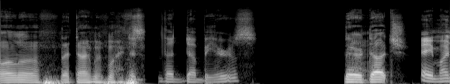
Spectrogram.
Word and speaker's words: De Beers: I don't think that's how it's pronounced because it's Dutch. I think it's like De Beer.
